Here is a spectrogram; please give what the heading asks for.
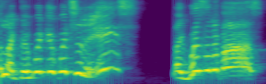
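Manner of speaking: high-pitched naive amazement; comic disbelief, voice climbing high; astonished question. Retold or imitated. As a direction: ask it in a squeaky, awed voice.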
